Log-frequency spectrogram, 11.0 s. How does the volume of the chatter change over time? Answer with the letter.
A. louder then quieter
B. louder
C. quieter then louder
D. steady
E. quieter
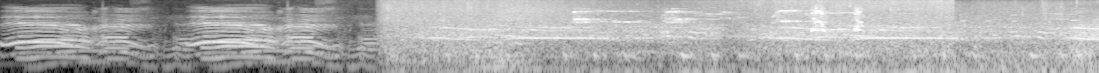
B.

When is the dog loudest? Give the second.
8 s.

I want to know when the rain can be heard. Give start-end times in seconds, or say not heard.
3.8-10.9.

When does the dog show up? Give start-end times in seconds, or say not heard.
5.8-8.7.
